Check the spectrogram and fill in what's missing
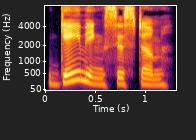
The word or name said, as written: gaming system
